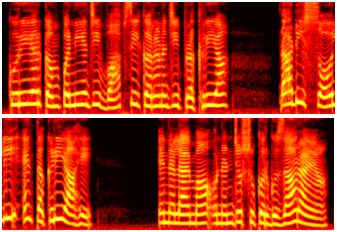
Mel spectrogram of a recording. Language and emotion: Sindhi, happy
